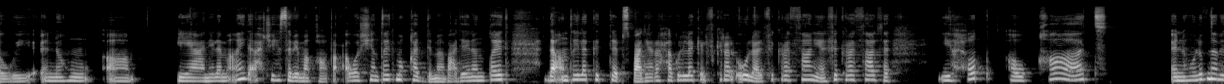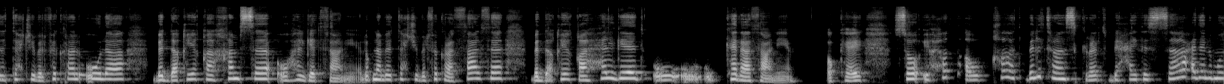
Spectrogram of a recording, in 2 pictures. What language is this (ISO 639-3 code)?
ara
